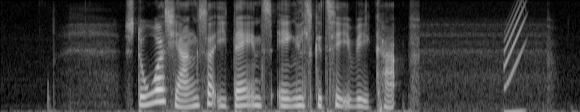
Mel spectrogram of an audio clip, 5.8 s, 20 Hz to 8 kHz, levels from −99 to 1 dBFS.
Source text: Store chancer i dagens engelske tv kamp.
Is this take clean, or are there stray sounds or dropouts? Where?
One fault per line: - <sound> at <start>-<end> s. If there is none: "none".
- chirp at 5.0-5.3 s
